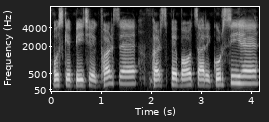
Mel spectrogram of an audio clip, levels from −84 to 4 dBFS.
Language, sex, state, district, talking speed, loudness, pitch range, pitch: Hindi, male, Delhi, New Delhi, 160 wpm, -14 LUFS, 160-205 Hz, 175 Hz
